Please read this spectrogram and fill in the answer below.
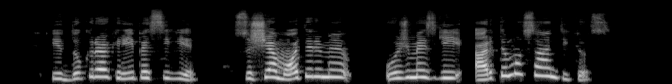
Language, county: Lithuanian, Šiauliai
